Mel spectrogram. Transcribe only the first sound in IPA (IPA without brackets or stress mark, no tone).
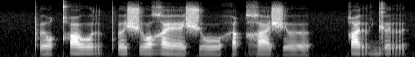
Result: pʼ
